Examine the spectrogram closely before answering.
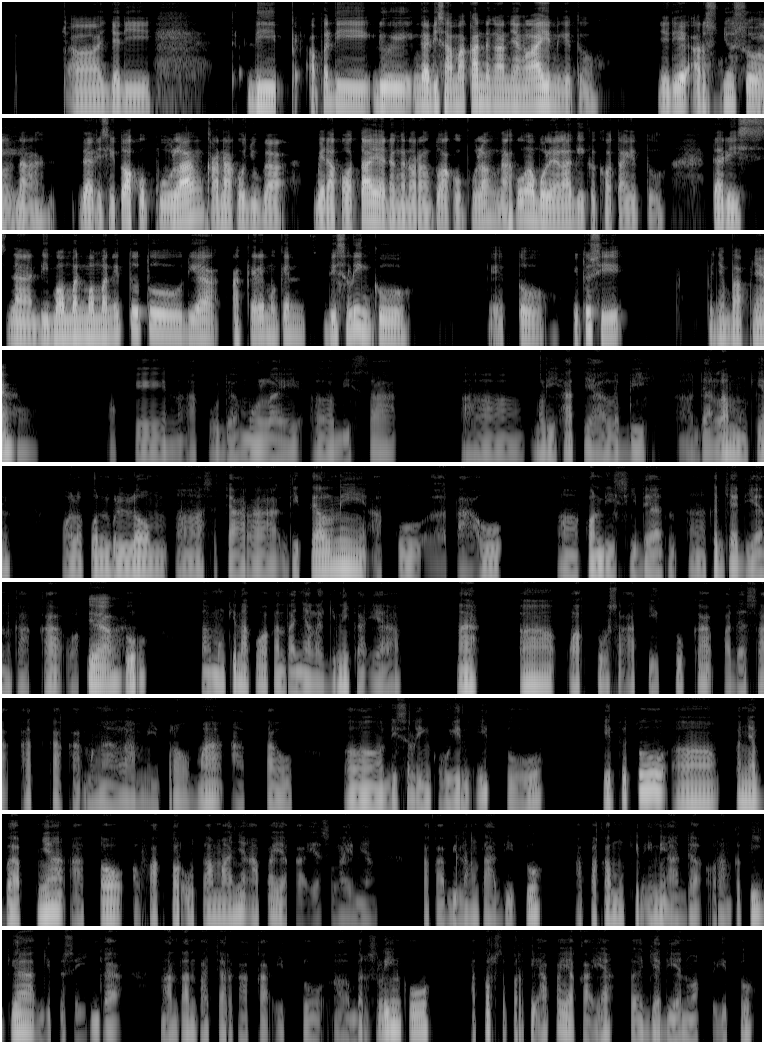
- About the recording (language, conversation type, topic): Indonesian, advice, Bagaimana cara mengatasi rasa takut memulai hubungan baru setelah putus karena khawatir terluka lagi?
- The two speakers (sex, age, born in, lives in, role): male, 35-39, Indonesia, Indonesia, advisor; male, 45-49, Indonesia, Indonesia, user
- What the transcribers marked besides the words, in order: none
